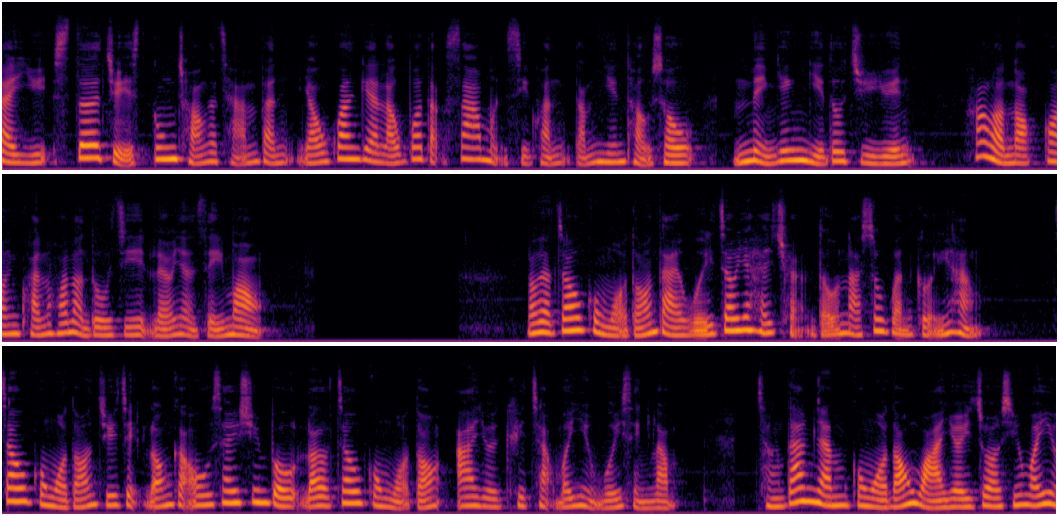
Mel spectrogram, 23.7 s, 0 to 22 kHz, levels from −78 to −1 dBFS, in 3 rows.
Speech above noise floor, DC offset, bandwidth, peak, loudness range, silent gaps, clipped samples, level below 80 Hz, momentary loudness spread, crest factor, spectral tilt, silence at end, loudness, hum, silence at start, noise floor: 55 dB; 0.3%; 16 kHz; -6 dBFS; 3 LU; none; under 0.1%; -70 dBFS; 9 LU; 18 dB; -6.5 dB/octave; 0 s; -24 LUFS; none; 0 s; -79 dBFS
